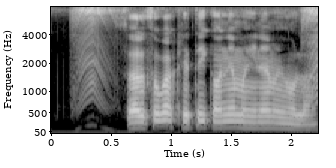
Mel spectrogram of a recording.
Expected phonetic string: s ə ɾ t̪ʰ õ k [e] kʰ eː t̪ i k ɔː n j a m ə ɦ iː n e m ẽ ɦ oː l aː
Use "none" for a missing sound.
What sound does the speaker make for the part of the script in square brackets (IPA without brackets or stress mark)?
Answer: a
